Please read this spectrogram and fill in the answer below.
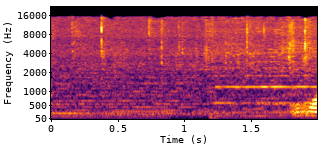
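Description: Faint crunching as a chocolate candy bar is bitten and chewed with snap-in dentures, over faint background music.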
